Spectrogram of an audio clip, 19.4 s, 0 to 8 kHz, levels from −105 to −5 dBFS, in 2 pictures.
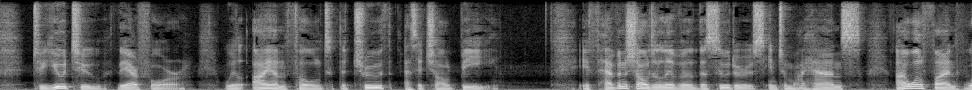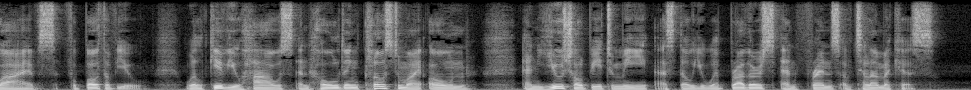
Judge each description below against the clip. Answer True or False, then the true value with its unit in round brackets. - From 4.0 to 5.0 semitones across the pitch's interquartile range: True (4.3 semitones)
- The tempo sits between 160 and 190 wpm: True (170 wpm)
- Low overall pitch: True (105 Hz)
